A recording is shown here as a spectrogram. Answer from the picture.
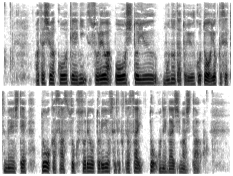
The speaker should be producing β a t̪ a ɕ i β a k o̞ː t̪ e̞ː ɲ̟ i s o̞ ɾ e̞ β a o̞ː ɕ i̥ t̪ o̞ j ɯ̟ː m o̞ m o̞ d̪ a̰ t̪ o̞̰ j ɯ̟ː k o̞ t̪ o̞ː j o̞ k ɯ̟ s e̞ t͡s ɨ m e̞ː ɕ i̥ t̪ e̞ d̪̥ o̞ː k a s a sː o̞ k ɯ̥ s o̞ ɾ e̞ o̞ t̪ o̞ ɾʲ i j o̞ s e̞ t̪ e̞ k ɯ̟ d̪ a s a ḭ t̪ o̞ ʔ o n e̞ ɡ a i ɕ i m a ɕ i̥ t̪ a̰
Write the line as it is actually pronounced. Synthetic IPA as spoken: β a t̪ a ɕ i β a k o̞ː t̪ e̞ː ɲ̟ i s o̞ ɾ e̞ β a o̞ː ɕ i̥ t̪ o̞ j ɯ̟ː m o̞ n o̞ d̪ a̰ t̪ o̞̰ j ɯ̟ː k o̞ t̪ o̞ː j o̞ k ɯ̟ s e̞ t͡s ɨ m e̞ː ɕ i̥ t̪ e̞ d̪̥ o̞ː k a s a sː o̞ k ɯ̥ s o̞ ɾ e̞ o̞ t̪ o̞ ɾʲ i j o̞ s e̞ t̪ e̞ k ɯ̟ d̪ a s a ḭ t̪ o̞ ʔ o n e̞ ɡ a i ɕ i m a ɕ i̥ t̪ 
